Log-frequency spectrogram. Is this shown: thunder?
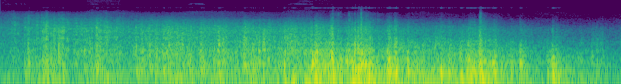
yes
